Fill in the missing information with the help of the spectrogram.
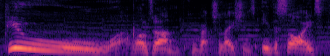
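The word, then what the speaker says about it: Pugh: Ray P-U-G-H, Pew.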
